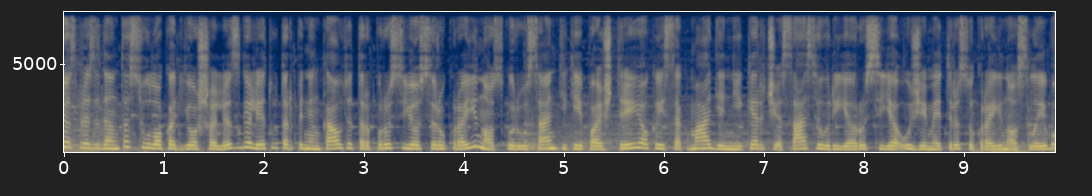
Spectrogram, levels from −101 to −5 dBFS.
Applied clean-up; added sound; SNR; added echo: none; none; none; none.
